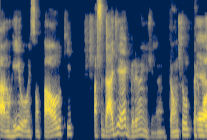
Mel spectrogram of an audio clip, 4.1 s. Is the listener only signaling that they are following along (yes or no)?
no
